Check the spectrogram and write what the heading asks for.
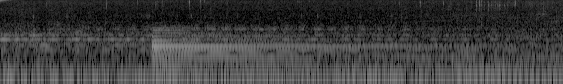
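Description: Background music of held chords, a new chord coming in about a second in.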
